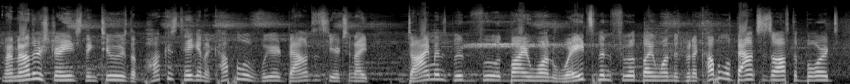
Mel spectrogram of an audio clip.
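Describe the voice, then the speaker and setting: A man's voice: high voice, brisk, noisy background. A man giving colour commentary and analysis on a live radio hockey broadcast. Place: commentary position in an indoor hockey arena.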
